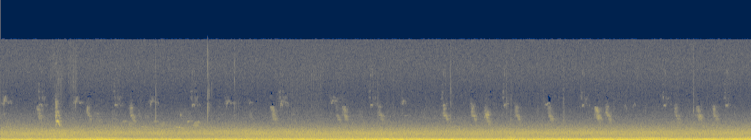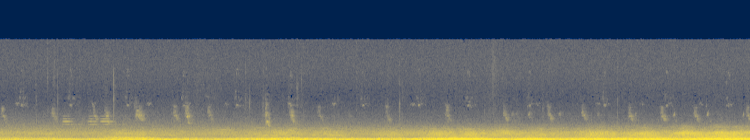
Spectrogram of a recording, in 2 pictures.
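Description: Outdoor ambience of a distant engine rumble that grows louder through the second half, with many short, high chirps from small birds throughout.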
